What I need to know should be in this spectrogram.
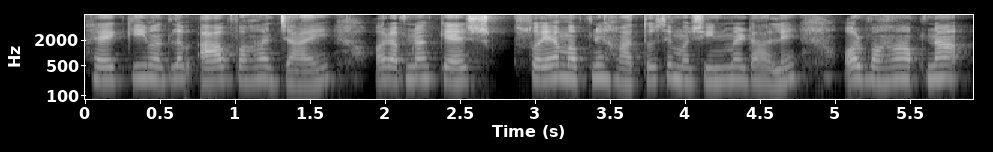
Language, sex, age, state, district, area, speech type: Hindi, female, 18-30, Madhya Pradesh, Gwalior, urban, spontaneous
